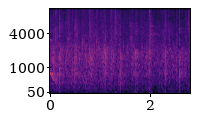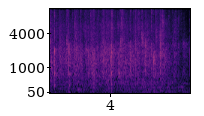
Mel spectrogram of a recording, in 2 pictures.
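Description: An audience applauds to congratulate an honoree at a Health Heroes 2017 award event, a sustained wash of many clapping hands at a steady level throughout, with sharper individual claps scattered through it.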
